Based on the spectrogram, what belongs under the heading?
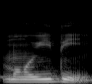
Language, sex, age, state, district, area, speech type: Malayalam, male, 60+, Kerala, Palakkad, rural, spontaneous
